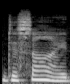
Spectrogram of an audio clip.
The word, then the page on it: decide: American English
